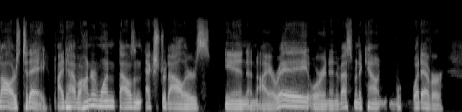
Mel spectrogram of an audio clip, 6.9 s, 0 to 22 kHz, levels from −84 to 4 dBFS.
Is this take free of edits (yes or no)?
yes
